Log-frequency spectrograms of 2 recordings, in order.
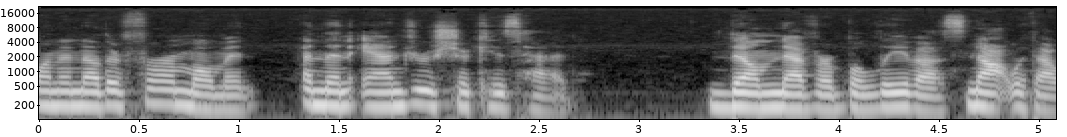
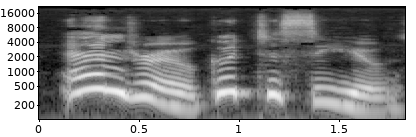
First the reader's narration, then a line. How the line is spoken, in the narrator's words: Sir Charles' voice boomed out cheerfully through the morning air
